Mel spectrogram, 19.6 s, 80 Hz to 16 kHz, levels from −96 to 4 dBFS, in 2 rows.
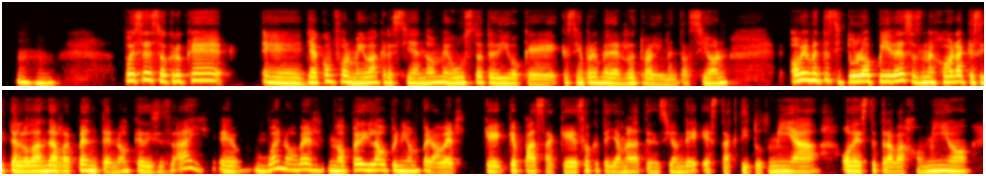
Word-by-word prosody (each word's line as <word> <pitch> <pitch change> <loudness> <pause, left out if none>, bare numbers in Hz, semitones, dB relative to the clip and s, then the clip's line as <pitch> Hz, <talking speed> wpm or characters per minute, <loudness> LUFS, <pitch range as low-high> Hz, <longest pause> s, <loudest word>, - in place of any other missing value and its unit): Ujú. 190 -3 -3 0.7
Pues 265 +1 +3
eso, 275 -4 +3
creo 240 0 +1
que, 275 +1 +1 0.3
eh, 190 -4 +2
ya 195 -1 +2
conforme 220 -4 +1
iba 200 +2 +2
creciendo, 185 -1 -2
me 205 -2 +2
gusta, 195 +2 0
te 190 -2 -2
digo, 180 -2 -1
que 160 -1 -4
que 185 - -6
siempre 190 +1 -1
me 195 0 +2
den 175 -1 -1
retroalimentación. 180 +2 -3 0.6
Obviamente, 275 +2 +6
si 235 -5 -8
tú 220 +3 +5
lo 235 0 +8
pides 240 +2 +5
es 210 -3 -2
mejor 210 +2 +3
a 230 - +4
que 215 - +1
si 200 0 -2
te 190 0 +2
lo 180 0 +3
dan 185 0 +4
de 195 -1 +5
repente, 180 0 +1
¿no?, 180 +3 -6
que 185 - -4
dices: 170 -1 -7
"Ay, 265 -7 -5
eh, 185 -6 -2 0.2
bueno, 220 +5 -2
a - - -5
ver, 220 -3 -1
no 185 -1 0
pedí 220 +1 +3
la 210 0 +3
opinión, 190 -2 -1
pero 185 -5 -3
a - - -4
ver 165 0 0 0.3
qué 180 -1 -1
qué 185 - +1
pasa, 175 -3 -3
qué 170 +2 -2
es 170 - -4
lo 185 - -2
que 210 - -9
te 170 -2 -8
llama 170 0 -3
la - - 0
atención 165 +1 -8
de 175 - -4
esta 175 - -6
actitud 170 -1 -7
mía 175 -1 +1 0.2
o 190 - +3
de 185 - +4
este 180 +3 -5
trabajo 170 -1 -4
mío". 185 0 +1
185 Hz, 215 wpm, -19 LUFS, 175-210 Hz, 0.7 s, lo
